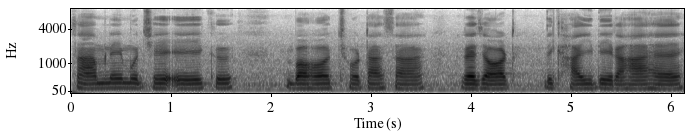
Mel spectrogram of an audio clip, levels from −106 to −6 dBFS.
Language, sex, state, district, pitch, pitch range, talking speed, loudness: Hindi, male, Bihar, Kaimur, 115 Hz, 110-120 Hz, 105 wpm, -19 LUFS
